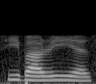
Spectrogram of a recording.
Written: cibarious

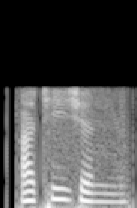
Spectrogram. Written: artesian

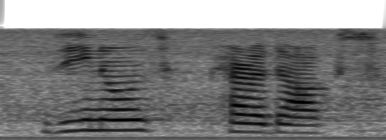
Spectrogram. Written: zenos paradox

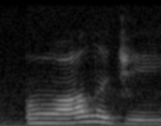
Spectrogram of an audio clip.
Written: oology

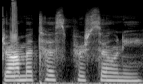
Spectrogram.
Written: dramatis personae

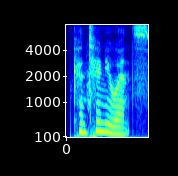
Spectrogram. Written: continuance

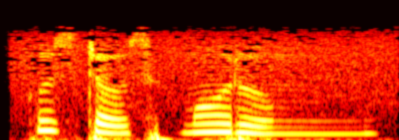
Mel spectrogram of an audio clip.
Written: custos morum

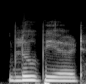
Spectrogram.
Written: bluebeard

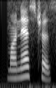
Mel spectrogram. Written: monestrous

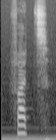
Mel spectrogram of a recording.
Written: futz

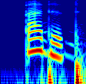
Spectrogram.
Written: adit

